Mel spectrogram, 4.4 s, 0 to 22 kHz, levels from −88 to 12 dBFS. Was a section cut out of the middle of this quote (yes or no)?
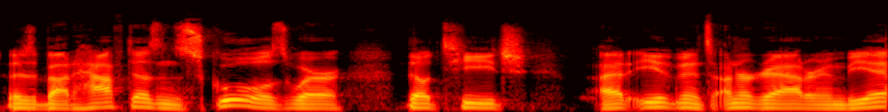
no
